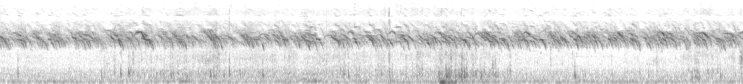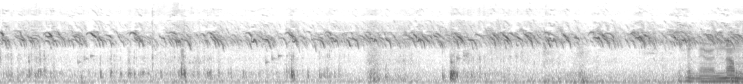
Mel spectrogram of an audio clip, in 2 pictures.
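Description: A flock of meat bird chickens on a smallholding keeps up a dense, steady chorus of clucks and chirps from start to finish, with occasional low knocks and bumps nearby.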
